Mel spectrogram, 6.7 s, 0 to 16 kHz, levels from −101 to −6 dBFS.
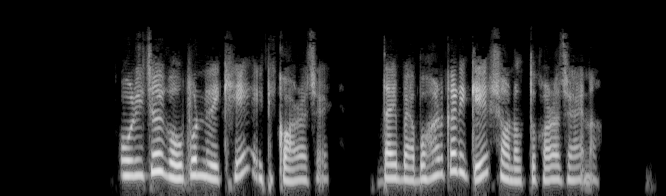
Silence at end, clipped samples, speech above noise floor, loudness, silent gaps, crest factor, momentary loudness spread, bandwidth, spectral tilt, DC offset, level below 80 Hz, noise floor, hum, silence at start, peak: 0.7 s; under 0.1%; over 65 dB; -25 LUFS; 3.50-3.62 s; 18 dB; 12 LU; 8.8 kHz; -5.5 dB/octave; under 0.1%; -74 dBFS; under -90 dBFS; none; 1.2 s; -10 dBFS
